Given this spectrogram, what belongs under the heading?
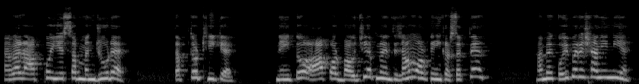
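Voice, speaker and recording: A woman's voice: sits high, brisk, slight background noise, lightly acted. A woman voicing a grown son in a cartoon, coldly firm toward his mother. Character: cold grown son siding with wife. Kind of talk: cartoon voice acting.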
